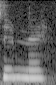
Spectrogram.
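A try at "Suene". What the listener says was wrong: Why are you adding a D?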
